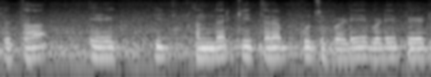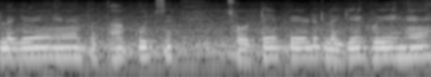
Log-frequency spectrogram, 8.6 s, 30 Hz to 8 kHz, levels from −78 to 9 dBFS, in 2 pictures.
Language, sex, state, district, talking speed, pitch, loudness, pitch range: Hindi, male, Rajasthan, Bikaner, 140 wpm, 125 Hz, -13 LUFS, 125-130 Hz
